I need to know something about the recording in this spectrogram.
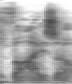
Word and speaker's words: Vyi'zur: of them together and come up with Vyi'zur with a silent Y. This is Vyi'zur, our bounty hunter.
